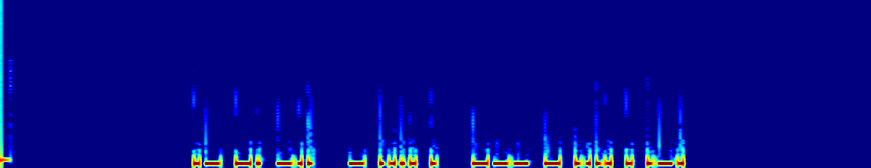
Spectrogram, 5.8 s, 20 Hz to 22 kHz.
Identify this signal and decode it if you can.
Morse code, heard as a keyed tone, about 34 wpm, 700 Hz. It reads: AND THE OTHER
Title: Sets of 3 Words 35wpm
